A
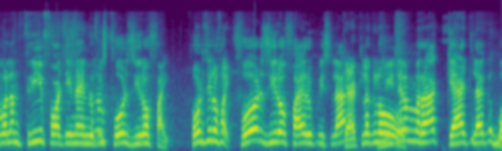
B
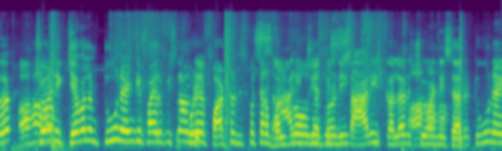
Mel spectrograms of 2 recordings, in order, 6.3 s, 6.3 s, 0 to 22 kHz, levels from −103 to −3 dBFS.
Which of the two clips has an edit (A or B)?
A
